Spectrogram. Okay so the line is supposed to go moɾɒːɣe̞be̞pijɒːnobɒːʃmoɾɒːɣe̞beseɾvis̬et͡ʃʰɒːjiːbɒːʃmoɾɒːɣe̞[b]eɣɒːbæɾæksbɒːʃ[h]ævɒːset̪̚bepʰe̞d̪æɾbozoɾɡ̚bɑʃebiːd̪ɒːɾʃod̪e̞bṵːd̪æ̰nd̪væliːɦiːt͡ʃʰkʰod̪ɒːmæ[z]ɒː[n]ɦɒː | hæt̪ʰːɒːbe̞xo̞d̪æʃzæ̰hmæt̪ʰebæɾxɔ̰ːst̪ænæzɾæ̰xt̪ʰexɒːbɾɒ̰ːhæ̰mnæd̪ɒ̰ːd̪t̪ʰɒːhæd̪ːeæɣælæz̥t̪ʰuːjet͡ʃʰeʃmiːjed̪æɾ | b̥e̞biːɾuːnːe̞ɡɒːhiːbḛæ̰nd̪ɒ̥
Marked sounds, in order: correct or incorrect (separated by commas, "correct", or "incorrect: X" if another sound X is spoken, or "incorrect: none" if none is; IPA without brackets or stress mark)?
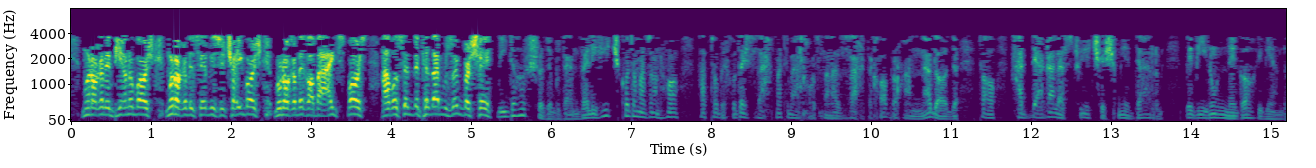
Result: correct, correct, correct, correct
